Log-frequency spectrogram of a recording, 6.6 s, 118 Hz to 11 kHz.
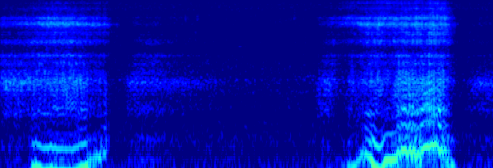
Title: Snoring with Stray Cat 3/14/16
